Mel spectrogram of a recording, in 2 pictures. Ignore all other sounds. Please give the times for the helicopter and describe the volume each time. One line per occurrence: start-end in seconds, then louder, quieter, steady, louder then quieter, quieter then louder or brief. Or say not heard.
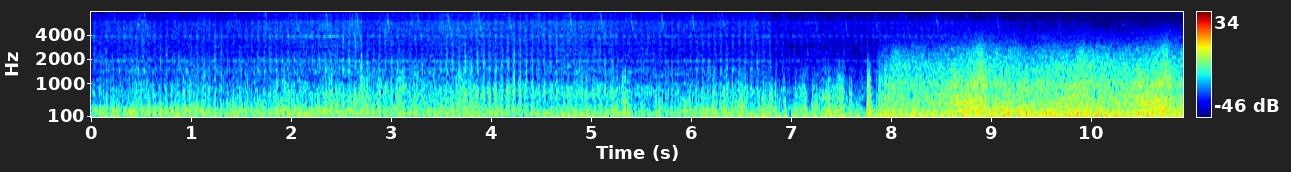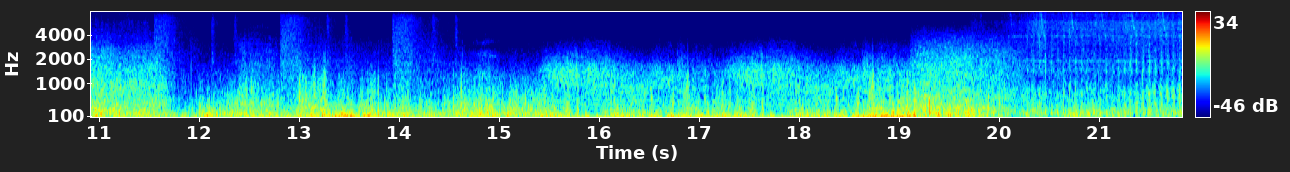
0.0-11.6 quieter
19.6-21.7 brief.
